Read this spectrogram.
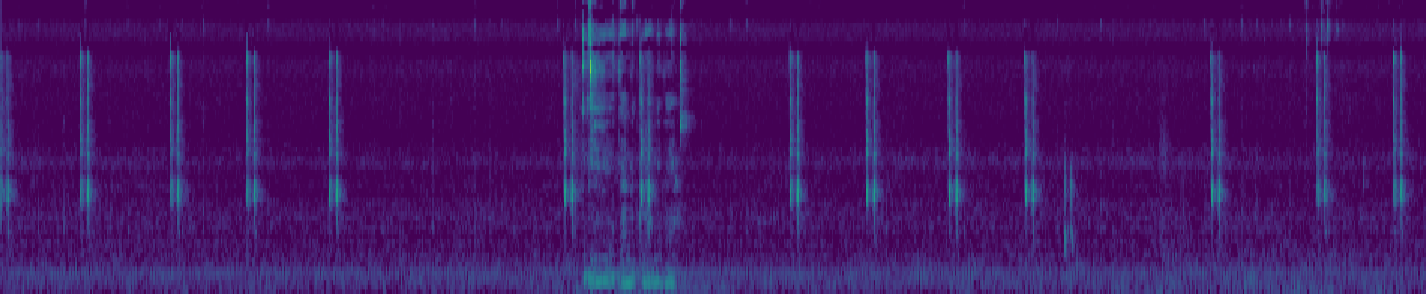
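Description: Short soft pops play from a tablet's small speaker at a steady, even pace.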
